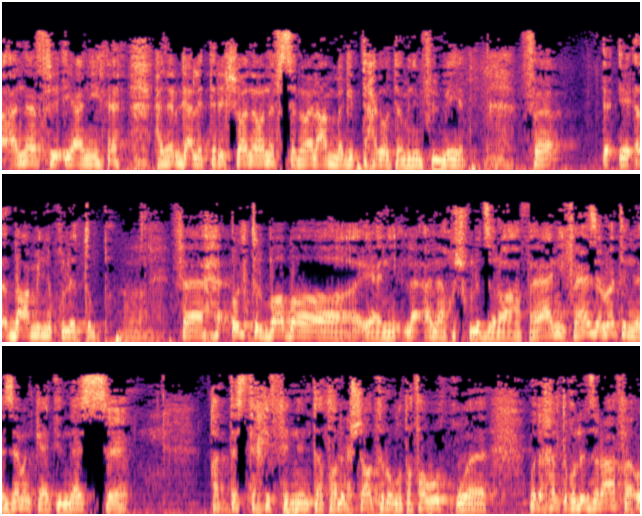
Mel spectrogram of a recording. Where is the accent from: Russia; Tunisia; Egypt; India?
Egypt; Giza, Giza Governorate; فانا قلت له انا من الجيزة، وجيزة فيهاش رز، فاحنا الجيزة بتزرع قمح.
